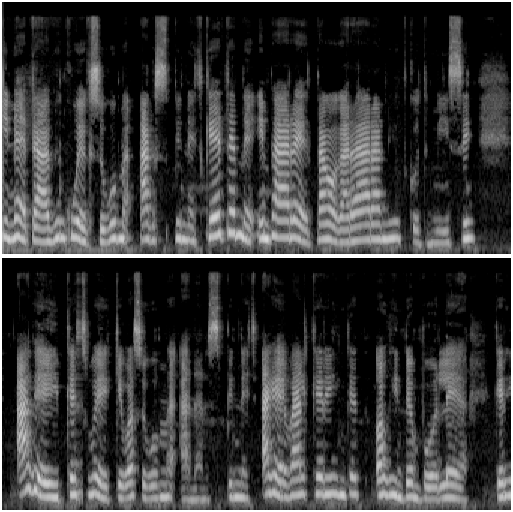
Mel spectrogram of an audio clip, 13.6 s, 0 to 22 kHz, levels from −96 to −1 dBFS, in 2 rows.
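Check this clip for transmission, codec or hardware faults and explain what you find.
There's one problem here, AAC frame loss with concealment, at 7.77–7.87 s and 10.48–10.54 s. The decoder patched roughly 64 ms and 43 ms of missing audio from the last good spectrum, leaving brief smeared, noisy blurs.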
